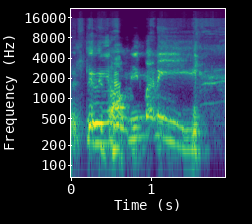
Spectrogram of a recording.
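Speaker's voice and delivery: creaky, high-pitched character voice.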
